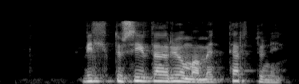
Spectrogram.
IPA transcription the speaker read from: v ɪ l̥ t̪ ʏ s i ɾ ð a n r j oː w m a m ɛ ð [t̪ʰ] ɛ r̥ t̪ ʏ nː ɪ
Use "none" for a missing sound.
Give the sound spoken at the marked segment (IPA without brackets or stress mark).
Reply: t̪ʰ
